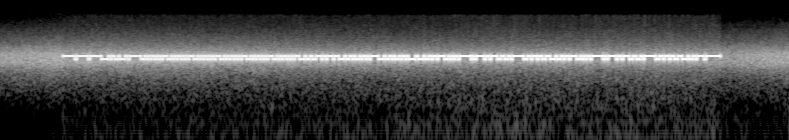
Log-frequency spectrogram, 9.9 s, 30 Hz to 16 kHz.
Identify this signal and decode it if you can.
RTTY (45.45 baud, 170 Hz shift), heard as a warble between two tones, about 1210 Hz centre, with radio static. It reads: RYRYRYRYRYRY CQ DX DE 4X8PW 4X8PW K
